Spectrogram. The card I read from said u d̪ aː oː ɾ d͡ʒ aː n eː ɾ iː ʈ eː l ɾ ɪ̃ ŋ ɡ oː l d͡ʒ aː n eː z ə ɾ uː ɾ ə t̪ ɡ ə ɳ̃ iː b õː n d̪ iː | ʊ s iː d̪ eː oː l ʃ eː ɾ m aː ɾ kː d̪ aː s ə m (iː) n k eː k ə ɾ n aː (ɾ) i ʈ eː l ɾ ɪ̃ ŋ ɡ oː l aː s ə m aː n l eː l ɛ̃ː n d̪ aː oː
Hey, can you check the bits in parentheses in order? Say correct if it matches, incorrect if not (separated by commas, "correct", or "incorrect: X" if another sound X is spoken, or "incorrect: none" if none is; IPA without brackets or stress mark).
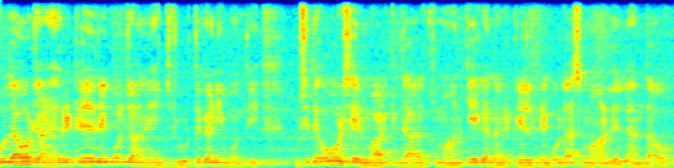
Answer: incorrect: aː, correct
